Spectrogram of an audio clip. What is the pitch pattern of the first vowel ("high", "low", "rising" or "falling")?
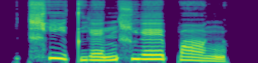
falling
